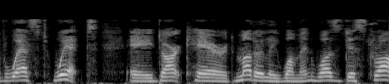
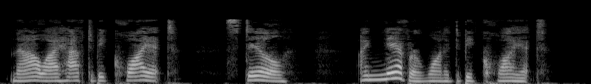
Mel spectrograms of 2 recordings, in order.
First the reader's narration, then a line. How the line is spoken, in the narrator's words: she said miserably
